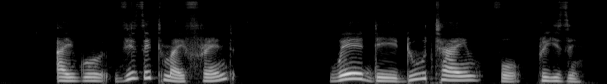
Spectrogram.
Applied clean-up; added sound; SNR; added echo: neural mask model DeepFilterNet 3.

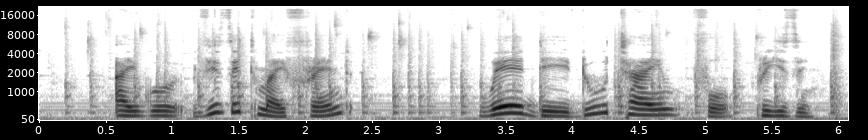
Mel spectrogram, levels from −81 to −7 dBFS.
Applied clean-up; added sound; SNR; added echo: none; Drip; 18 dB; none.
